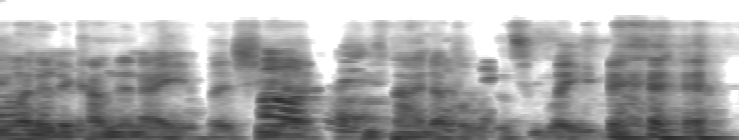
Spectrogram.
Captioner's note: laughs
